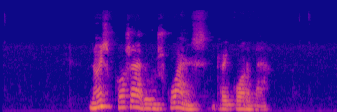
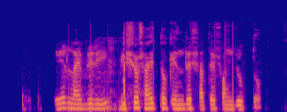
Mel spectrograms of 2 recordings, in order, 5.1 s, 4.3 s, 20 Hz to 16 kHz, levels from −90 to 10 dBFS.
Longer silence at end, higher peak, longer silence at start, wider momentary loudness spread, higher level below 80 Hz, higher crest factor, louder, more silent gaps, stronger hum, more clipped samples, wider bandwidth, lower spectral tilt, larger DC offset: first, 1.05 s vs 0.4 s; second, -10 dBFS vs -2 dBFS; first, 1.35 s vs 0.85 s; first, 13 LU vs 10 LU; second, -60 dBFS vs -54 dBFS; about the same, 22 dB vs 22 dB; second, -29 LUFS vs -23 LUFS; second, none vs 3.72-3.78 s; neither; neither; first, 11 kHz vs 7.8 kHz; about the same, -7 dB/octave vs -7 dB/octave; neither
